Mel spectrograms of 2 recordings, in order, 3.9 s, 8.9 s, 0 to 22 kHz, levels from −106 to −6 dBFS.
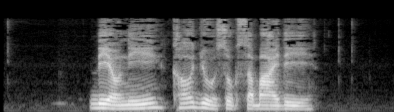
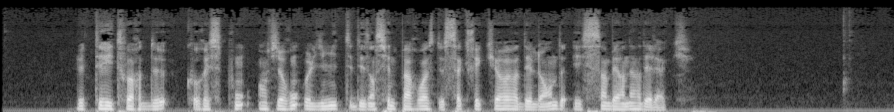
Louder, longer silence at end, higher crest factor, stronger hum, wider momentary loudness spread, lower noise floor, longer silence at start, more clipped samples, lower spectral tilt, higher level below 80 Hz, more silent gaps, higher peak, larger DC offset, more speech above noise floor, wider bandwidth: first, -18 LUFS vs -21 LUFS; second, 0.8 s vs 1.8 s; about the same, 18 dB vs 18 dB; neither; about the same, 8 LU vs 7 LU; first, -66 dBFS vs -55 dBFS; first, 0.9 s vs 0.75 s; neither; about the same, -5 dB/octave vs -5.5 dB/octave; second, -54 dBFS vs -42 dBFS; neither; about the same, -2 dBFS vs -4 dBFS; neither; first, 49 dB vs 34 dB; second, 11.5 kHz vs 16 kHz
